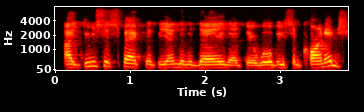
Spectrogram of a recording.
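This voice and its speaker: A man speaks with an American accent in an unremarkable speaking voice. His pace is moderate and his intonation lively. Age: 60s. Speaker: comedy club owner. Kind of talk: interview.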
